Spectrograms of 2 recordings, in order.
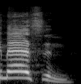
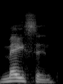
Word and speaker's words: Mason: Madam CJ Walker, yes indeed, Harriet Tutman, Biddy Matson, excuse me, Mason. Matson is my cousin's last name, but that's the way it's pronounced.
